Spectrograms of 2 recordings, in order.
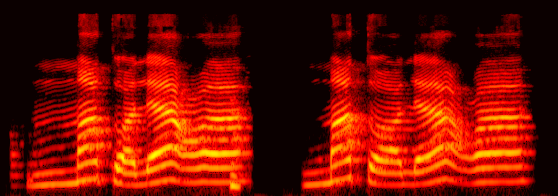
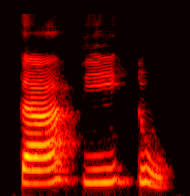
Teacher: मोटा भी करना है, झटका भी देना है, जबकि ता नरमी के साथ बारीक आवाज से बगैर झटके के अदा होगी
